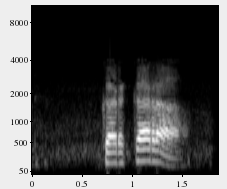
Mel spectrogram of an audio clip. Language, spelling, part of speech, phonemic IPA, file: Pashto, کرکره, noun, /karkara/, کرکره.ogg
- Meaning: 1. crown of a chicken 2. crane (bird)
